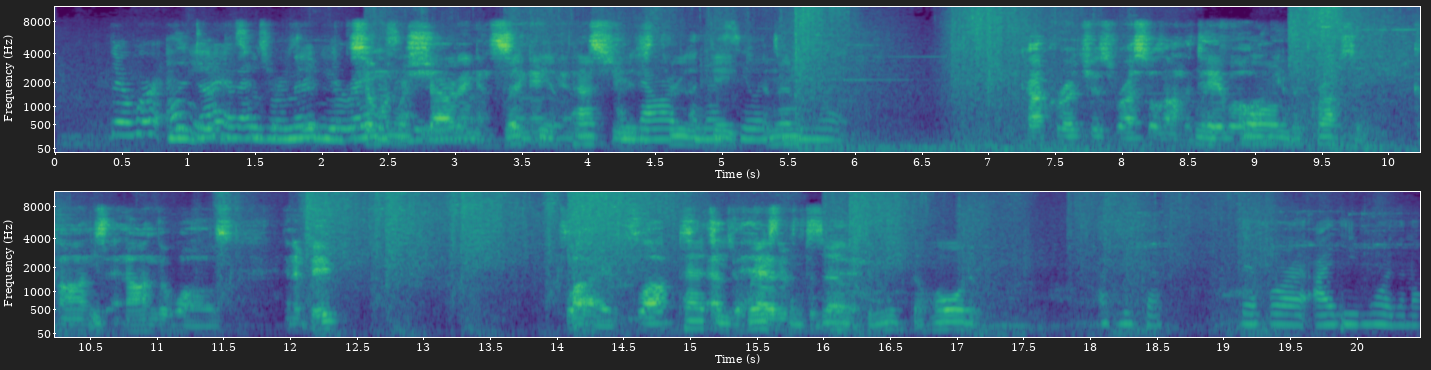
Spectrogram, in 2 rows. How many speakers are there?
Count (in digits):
5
